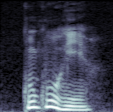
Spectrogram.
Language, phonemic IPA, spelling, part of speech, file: French, /kɔ̃.ku.ʁiʁ/, concourir, verb, Fr-concourir.ogg
- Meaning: 1. to compete, to contend 2. to contribute, to play a role in 3. to converge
